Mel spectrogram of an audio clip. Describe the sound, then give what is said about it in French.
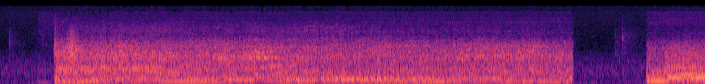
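A car engine roars to life and accelerates hard, its pitch climbing as it pulls away at a mad speed, loud; after a brief drop-out the engine noise surges back. “La voiture file de plus en plus vite, à une vitesse folle.”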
